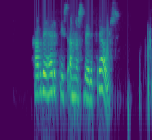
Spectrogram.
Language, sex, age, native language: Icelandic, female, 30-39, Icelandic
